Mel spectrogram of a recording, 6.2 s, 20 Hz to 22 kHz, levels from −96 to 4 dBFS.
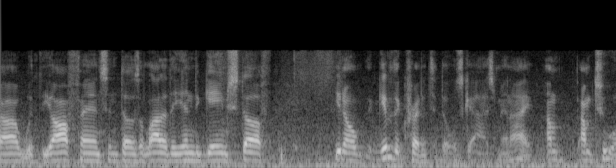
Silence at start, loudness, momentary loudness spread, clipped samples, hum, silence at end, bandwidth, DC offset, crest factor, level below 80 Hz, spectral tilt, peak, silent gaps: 0 s; -26 LUFS; 12 LU; under 0.1%; none; 0 s; 7.4 kHz; under 0.1%; 18 dB; -40 dBFS; -5 dB/octave; -6 dBFS; none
